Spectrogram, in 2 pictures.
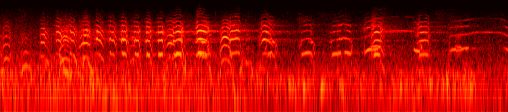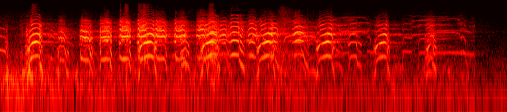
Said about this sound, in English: Ocean. The seagulls at the beach. And the sound gave you the clue of where that was. You can almost, if you love the beach, you've been there, you've heard those sounds. Maybe you can feel the power of the waves in a few seconds.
